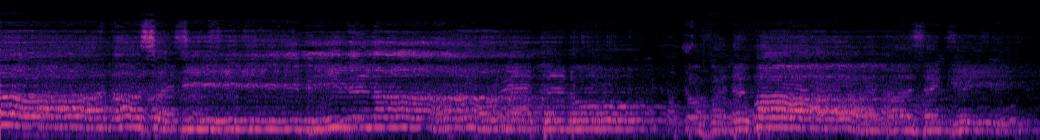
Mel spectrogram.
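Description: Noha, a Shia lament for Imam Hussain, chanted in Punjabi, with long drawn-out notes that bend slowly in pitch. The singing eases briefly around seven seconds in, then carries on.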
